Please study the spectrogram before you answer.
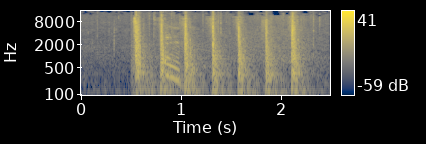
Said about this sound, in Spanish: Toda la cabaña se estremeció y Harry se enderezó mirando fijamente a la puerta. Alguien estaba afuera, llamando.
